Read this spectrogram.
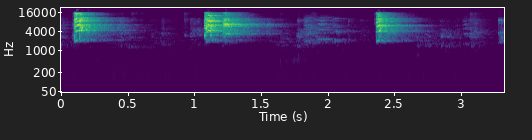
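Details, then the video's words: Parrot squawking three times about once a second, each call a loud, raspy, noisy burst that decays quickly, over a faint low hum. "Parrots original sound video"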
